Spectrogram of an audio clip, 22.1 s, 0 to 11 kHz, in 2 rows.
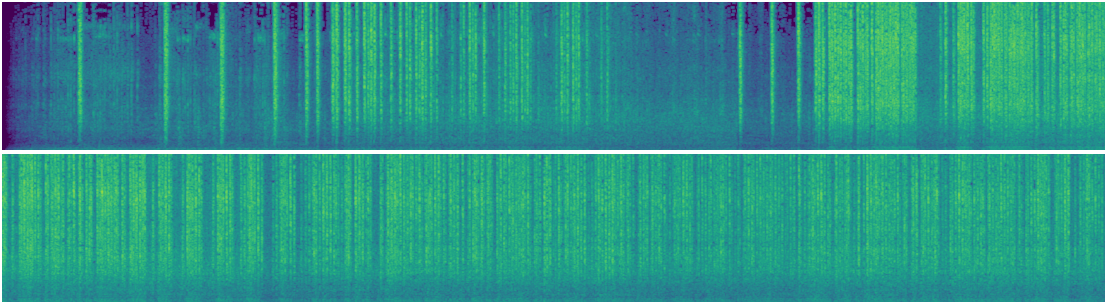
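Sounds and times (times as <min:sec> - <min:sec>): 
Fokker aircraft engine starting: 0:00.1 - 0:22.0.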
